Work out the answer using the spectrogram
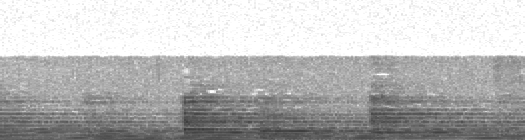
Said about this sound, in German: Meine Eltern machten dort immer Station, besuchten Freunde und morgens wurden wir durch ein enormes Glockengeläut von St. Kilian geweckt.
